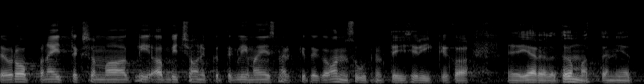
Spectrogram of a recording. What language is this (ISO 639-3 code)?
est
